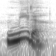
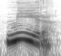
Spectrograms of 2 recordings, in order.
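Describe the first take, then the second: First: Both syllables are said evenly, with a clear final vowel. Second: The first syllable is strong; the final vowel nearly vanishes. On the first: "Now take off the P" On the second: "overemphasize the meet and minimize the A so that it's almost not present"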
